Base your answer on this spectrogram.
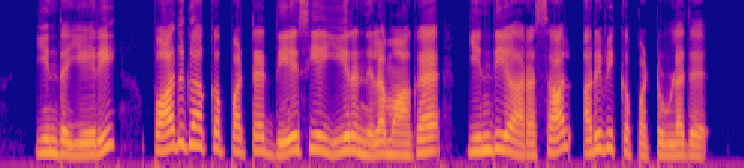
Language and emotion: Tamil, neutral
